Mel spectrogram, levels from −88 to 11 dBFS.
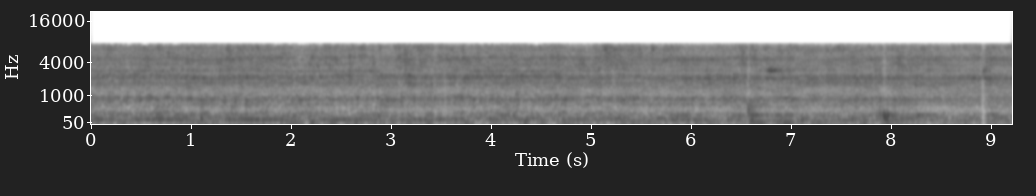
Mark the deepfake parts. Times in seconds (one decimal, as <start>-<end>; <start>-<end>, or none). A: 0.9-1.7; 2.9-3.8; 4.7-9.2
